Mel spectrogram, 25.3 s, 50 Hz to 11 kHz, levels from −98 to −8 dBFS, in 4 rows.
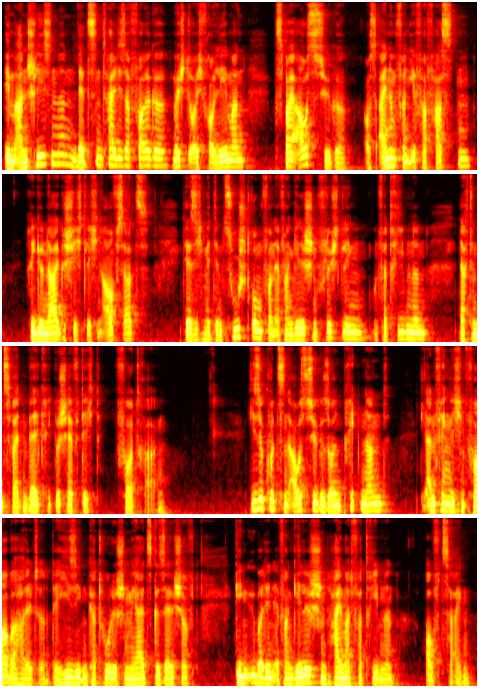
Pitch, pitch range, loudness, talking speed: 115 Hz, 105-130 Hz, -23 LUFS, 125 wpm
